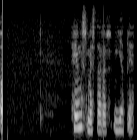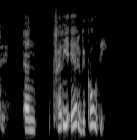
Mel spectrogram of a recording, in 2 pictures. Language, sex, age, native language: Icelandic, female, 40-49, Icelandic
